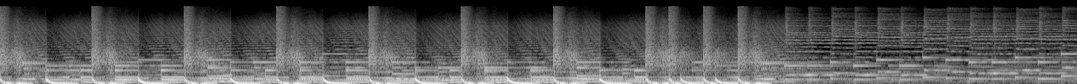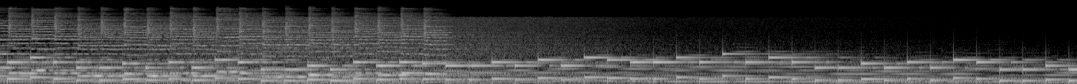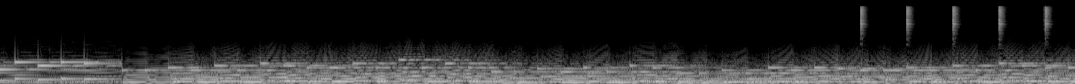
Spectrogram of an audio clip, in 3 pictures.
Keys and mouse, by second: 1.1-2.2 drag, 2.7-3.8 drag, 4.0 Tab, 5.8 KP_1, 9.6 z, 12.9 z, 13.1 shift+a, 14.8 s, 16.5-18.1 drag, 18.1 Tab, 18.6 ctrl+Tab, 19.1 z, 19.5 z, 20.7 click, 23.1 a, 24.3 a, 24.3 shift+d, 26.6-27.7 drag, 27.7 e, 30.7-31.7 drag, 31.7 w.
